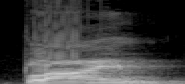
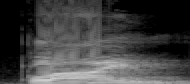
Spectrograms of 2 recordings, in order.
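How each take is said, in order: No difference in how they are said.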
